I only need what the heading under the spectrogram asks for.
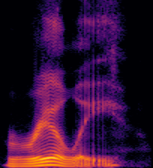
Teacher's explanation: With a flat falling tone sounds sarcastic or unimpressed.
